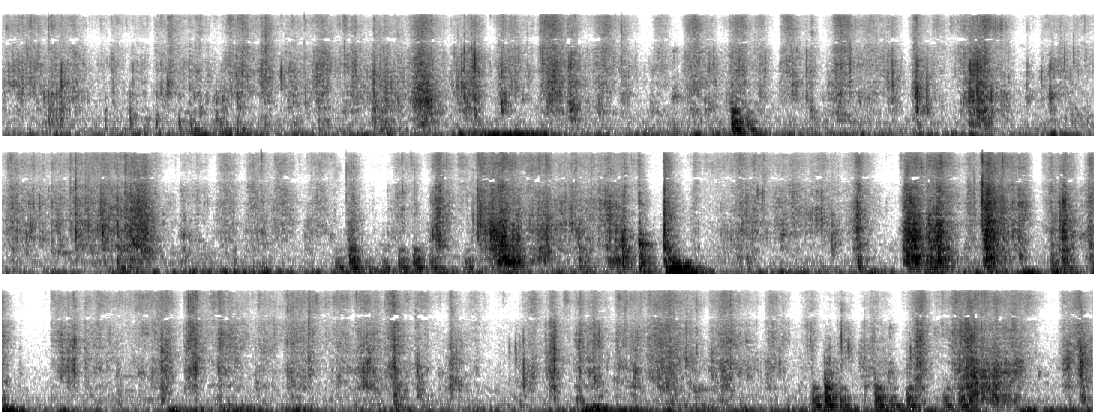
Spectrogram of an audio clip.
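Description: Faint rustling and crinkling of gloved hands rolling and pressing a sushi maki roll on a cutting board, with one soft knock about twelve seconds in.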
